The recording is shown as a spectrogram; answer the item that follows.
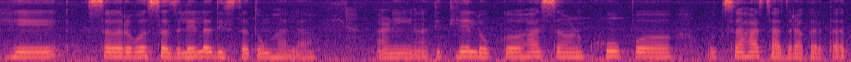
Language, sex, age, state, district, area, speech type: Marathi, female, 30-45, Maharashtra, Mumbai Suburban, urban, spontaneous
